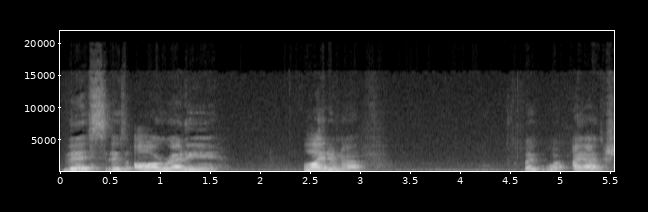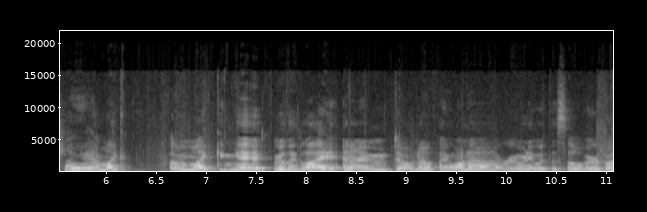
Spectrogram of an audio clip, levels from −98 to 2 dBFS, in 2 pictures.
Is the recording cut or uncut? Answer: uncut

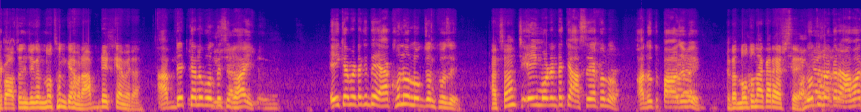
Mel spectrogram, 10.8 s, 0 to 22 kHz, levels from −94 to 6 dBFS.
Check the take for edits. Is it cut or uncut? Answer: uncut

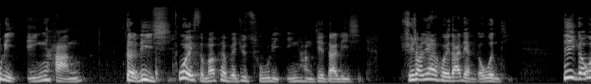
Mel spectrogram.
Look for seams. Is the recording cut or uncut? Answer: cut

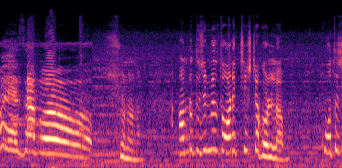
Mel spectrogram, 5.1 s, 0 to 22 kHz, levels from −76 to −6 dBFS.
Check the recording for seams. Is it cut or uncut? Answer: cut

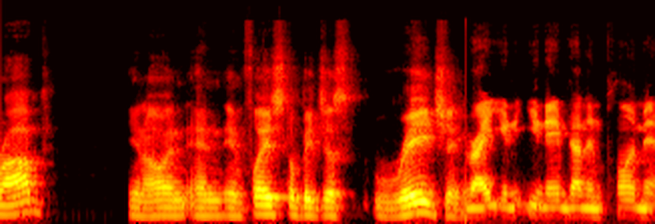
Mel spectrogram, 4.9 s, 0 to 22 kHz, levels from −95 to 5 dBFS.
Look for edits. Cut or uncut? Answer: cut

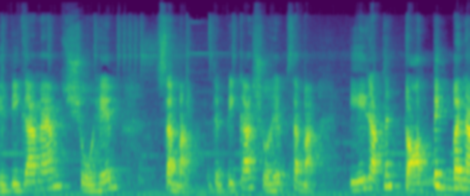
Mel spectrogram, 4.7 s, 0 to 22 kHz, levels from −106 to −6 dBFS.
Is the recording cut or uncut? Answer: uncut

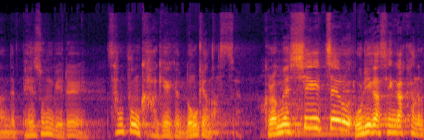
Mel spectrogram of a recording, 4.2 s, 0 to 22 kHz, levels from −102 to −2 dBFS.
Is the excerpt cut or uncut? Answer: uncut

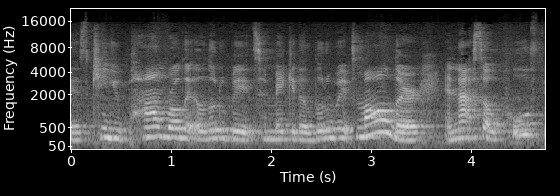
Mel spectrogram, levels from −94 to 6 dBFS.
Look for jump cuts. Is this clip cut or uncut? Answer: cut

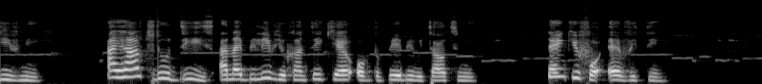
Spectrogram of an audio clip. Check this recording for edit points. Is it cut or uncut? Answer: cut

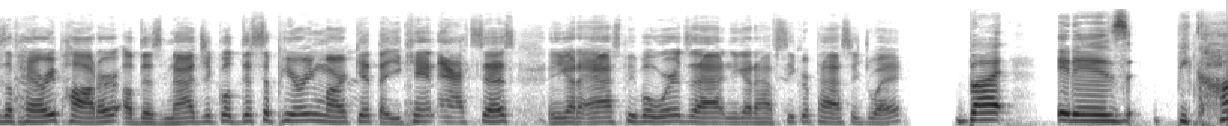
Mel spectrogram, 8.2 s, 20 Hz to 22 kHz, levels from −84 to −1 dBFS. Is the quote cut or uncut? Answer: uncut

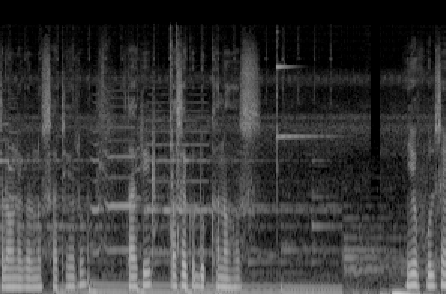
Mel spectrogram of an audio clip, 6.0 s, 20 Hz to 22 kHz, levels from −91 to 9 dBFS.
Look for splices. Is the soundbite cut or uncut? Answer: uncut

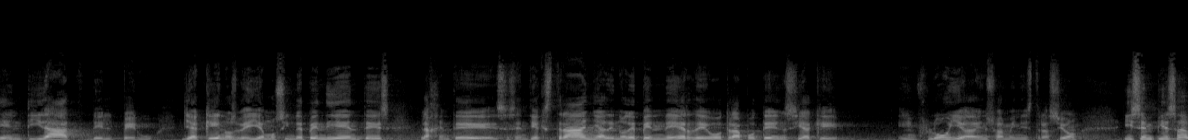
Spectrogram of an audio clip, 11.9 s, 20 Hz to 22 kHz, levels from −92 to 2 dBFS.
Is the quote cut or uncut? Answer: cut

